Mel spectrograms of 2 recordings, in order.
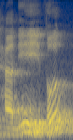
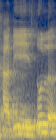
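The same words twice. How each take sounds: First: The final l sound is held without bouncing. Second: The final l sound bounces with an echo. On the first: The speaker calls it right. "tapi hadithul ghasyiyah" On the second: The speaker calls it wrong. "jangan sampai mantul, jangan hadithul"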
